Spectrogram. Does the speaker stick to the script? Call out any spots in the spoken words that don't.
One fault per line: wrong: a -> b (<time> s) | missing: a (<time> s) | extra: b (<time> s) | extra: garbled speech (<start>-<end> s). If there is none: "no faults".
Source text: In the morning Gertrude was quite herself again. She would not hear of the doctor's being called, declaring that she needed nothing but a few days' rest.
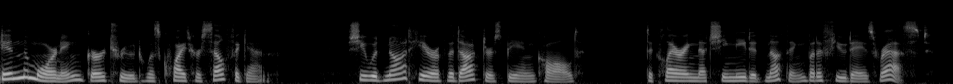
no faults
